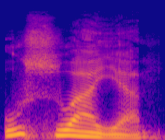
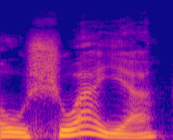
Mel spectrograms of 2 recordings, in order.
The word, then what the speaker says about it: Ushuaia: Hoy vamos a hablar de Ushuaia o Ushuaia, como muchas personas extranjeras pronuncian este nombre.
